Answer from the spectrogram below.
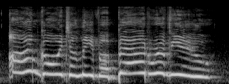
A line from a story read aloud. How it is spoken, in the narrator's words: screamed at our management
